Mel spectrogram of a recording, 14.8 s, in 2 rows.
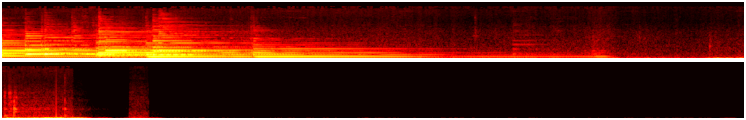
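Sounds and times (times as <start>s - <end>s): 
prelude minuet: 0.0s - 6.0s.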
